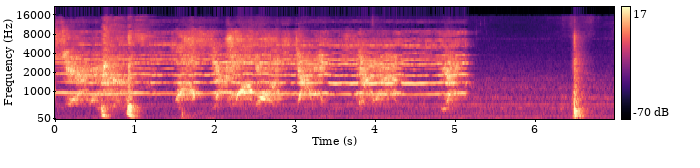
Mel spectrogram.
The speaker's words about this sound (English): So here he is howling because he's a degenerate furry.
